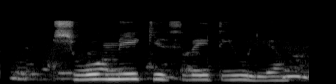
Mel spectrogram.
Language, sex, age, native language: Icelandic, male, 10, Icelandic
